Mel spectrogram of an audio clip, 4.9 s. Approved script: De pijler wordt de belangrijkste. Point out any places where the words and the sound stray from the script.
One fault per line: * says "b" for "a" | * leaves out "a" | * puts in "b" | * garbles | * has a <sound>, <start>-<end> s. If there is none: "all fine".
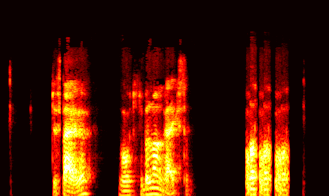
* has a laugh, 3.7-4.3 s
